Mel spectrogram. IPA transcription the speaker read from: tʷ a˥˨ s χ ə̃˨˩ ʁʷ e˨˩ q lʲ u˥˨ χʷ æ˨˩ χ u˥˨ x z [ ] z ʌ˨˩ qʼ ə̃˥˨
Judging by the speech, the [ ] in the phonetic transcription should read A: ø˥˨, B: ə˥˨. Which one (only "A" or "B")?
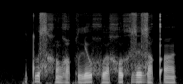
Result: B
